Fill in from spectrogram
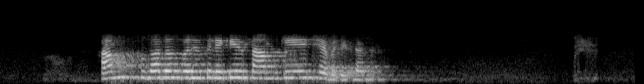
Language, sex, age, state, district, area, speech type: Hindi, female, 18-30, Uttar Pradesh, Azamgarh, rural, conversation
